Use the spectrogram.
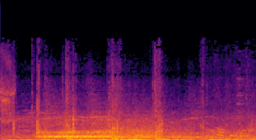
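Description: A football stadium crowd in Bogotá roars steadily through a night match between Millonarios and Bucaramanga, a dense wall of overlapping voices and cheers with occasional sharper shouts rising out of the constant din.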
